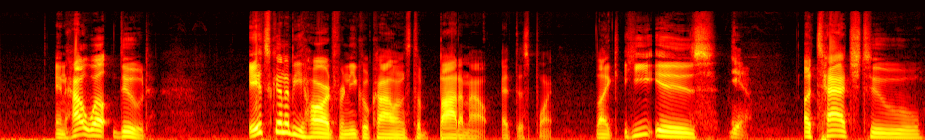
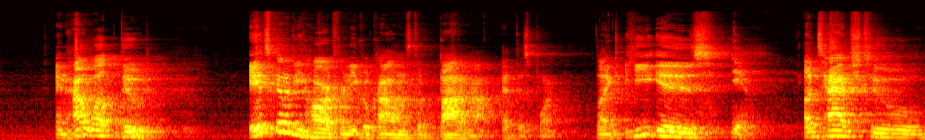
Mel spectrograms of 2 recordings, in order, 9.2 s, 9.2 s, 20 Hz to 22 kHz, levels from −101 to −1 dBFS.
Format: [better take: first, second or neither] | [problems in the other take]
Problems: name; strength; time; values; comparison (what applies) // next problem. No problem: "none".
first | room echo; slight; dies away in 0.9 s // off-mic speech; somewhat distant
